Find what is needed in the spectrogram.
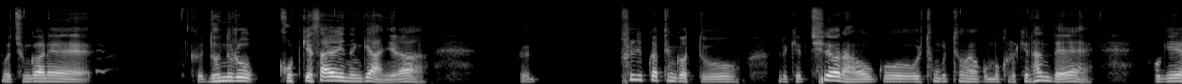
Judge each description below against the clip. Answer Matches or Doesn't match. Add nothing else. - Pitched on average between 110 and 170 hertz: Matches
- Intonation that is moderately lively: Matches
